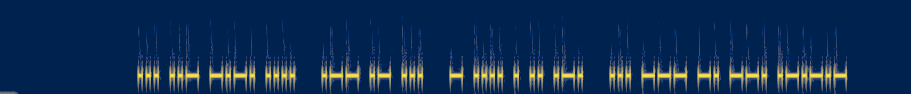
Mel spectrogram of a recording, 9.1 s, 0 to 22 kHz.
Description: Morse code, heard as a keyed tone, about 30 wpm, 700 Hz. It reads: SUCH WAS THEIR SONG.
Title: Sentences from Top 1000 Words - Review Part 2 - 30wpm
